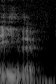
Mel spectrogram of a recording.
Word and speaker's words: either: If I think it needs an I in there, then I'll say either. If I think it needs an E, I'll say either.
